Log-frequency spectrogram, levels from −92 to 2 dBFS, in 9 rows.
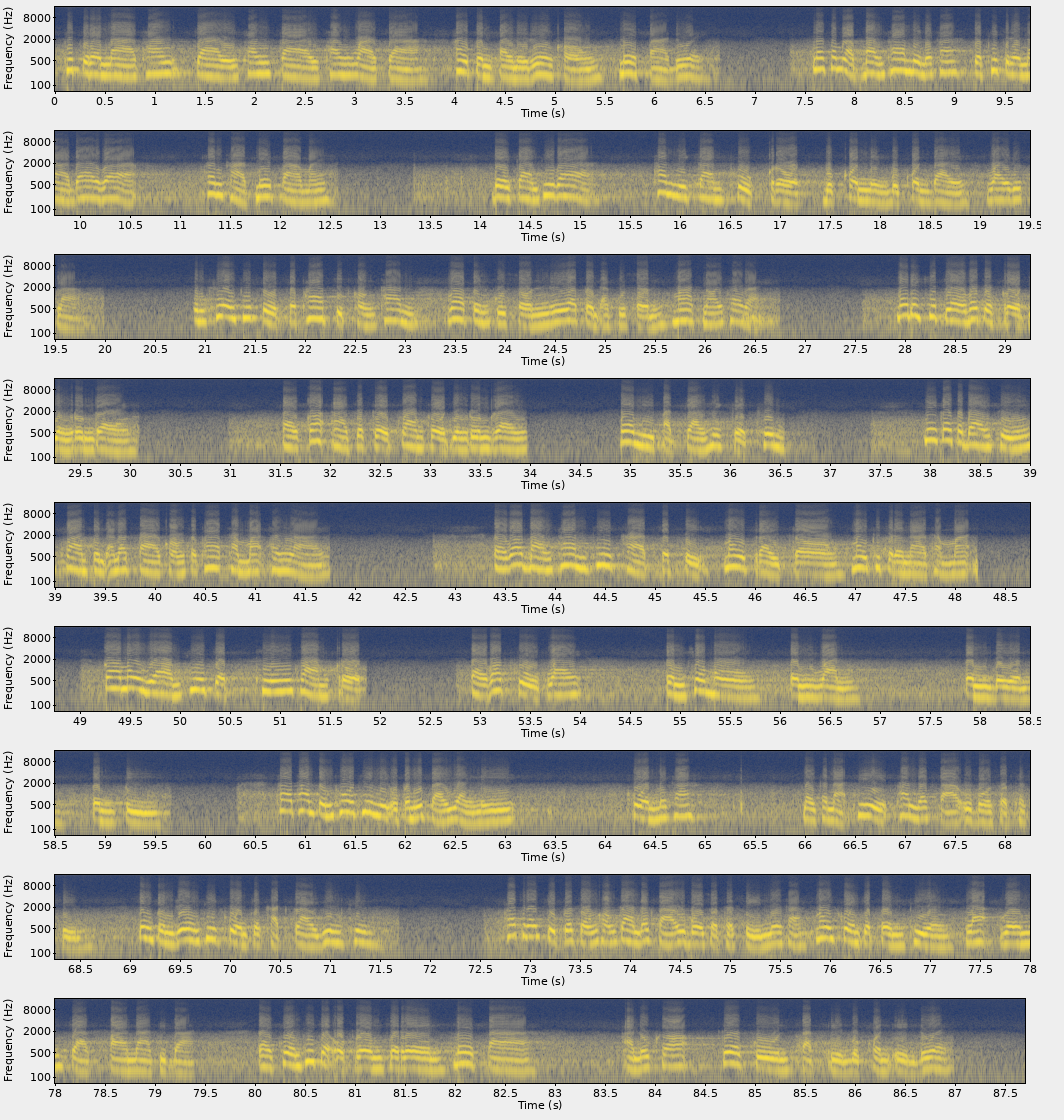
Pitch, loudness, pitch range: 200 Hz, -8 LUFS, 170-235 Hz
